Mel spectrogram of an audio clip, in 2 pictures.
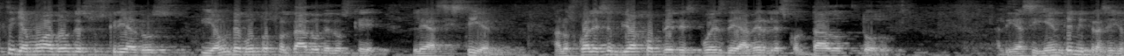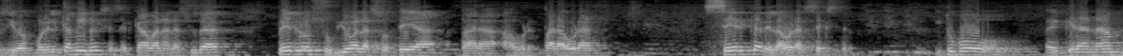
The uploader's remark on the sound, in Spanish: Predica del culto matutino del 30 de julio del 2023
